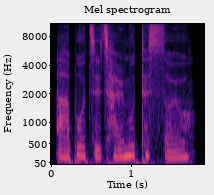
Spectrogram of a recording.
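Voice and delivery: soft, subdued admission; lightly acted tearful apology; tearful daughter. Daughter admits fault to her father, quietly tearful. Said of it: "제대로 울기 시작했습니다".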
